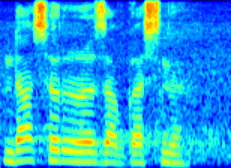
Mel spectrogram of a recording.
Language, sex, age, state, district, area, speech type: Bodo, male, 18-30, Assam, Chirang, urban, read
